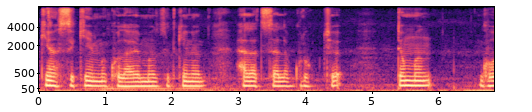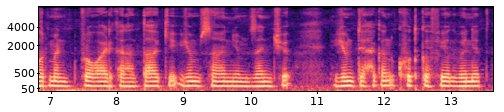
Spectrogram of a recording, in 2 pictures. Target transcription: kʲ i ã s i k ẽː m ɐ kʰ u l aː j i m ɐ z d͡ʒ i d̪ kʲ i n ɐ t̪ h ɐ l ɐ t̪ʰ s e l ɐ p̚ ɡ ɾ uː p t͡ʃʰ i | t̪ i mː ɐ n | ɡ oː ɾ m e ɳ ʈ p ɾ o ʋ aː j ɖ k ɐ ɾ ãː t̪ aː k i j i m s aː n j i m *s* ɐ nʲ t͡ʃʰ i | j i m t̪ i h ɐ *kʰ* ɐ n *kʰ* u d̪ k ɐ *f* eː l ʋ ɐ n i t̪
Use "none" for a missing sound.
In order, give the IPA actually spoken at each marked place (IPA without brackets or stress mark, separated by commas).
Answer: z, k, kʰ, f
